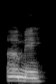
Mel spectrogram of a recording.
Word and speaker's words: AME: The Spiritist Medical Association, in Portuguese, is Associação Médico Espírita, and in Brazil, it's known by the acronym AME, pronounced AME, which means, in Portuguese, love.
